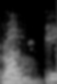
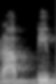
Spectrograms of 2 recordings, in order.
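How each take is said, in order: First: The first vowel is a rounded 'o' sound. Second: The first vowel is an open 'a' sound. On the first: The speaker calls it right. "বলব রব্বি।" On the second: The speaker calls it wrong. "আমরা রাব্বি বলব না।"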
